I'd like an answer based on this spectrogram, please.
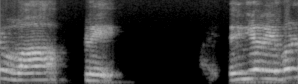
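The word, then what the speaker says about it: plaît: at the pronunciation of this particular word, is play. So we look at the pronunciation of all the acronyms, we will be able to highlight this particular point. Respond, say, va, play.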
